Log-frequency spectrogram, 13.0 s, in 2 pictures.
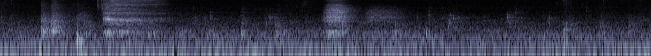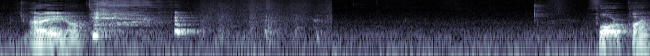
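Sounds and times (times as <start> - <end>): wet mouth clicks chewing: 1.8 - 3.2, 3.9 - 6.4.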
